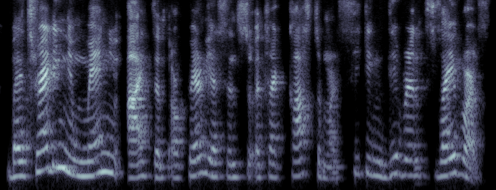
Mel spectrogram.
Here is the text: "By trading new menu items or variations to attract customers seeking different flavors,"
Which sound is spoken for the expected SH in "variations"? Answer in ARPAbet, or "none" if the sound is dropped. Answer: S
